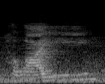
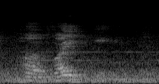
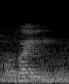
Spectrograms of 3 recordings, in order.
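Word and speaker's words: Hawaiʻi: I've heard it said Hawaii, Hawaii, Hawaii, all kinds of different ways, but the correct pronunciation is Hawaii. See, there's that glottal stop right there, there's that okina. So it's actually Hawaii.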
